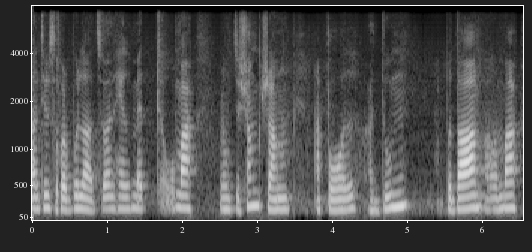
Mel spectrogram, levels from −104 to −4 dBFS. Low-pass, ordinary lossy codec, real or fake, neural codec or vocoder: 7.2 kHz; none; fake; codec, 16 kHz, 1 kbps, X-Codec, HuBERT features, trained on LibriSpeech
